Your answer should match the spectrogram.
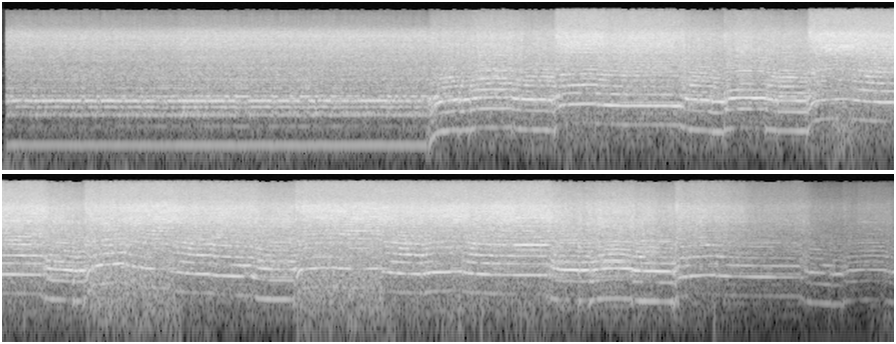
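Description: A loud race car engine revs up and down in stepped pitches, its harmonic whine tracing out the Happy Birthday melody over about twenty seconds, with a steady idle drone at the start.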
